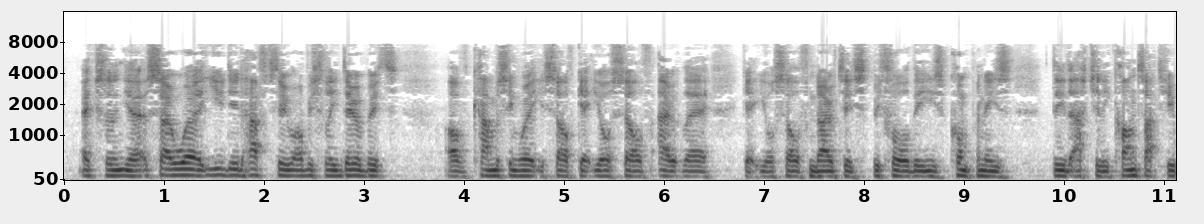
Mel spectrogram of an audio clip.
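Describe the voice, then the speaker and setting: Speaking with a British accent, a man keeps a medium pitch and moderate pace in a monotone, flat intonation. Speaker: trading card channel host. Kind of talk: interview.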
